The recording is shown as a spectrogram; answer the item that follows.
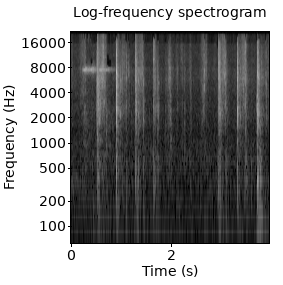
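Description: Oracle cards being shuffled by hand, a run of crisp, close riffling bursts in an irregular rhythm, heard alone without any voices.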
